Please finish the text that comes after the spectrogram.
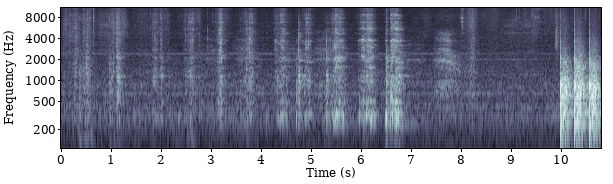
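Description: Metal parts of a meat grinder being swapped while making venison breakfast sausage, the grinding plate changed for a different size: scattered scraping, clinks and rattles at close range, ending in a louder burst of metallic clatter.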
